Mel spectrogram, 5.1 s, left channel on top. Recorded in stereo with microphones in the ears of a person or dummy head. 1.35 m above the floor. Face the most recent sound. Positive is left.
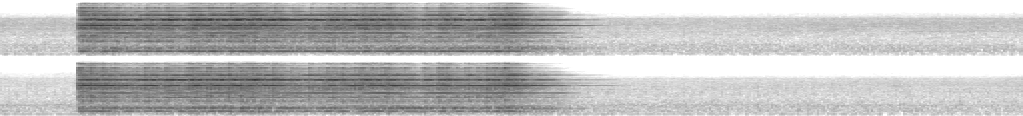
turn(degrees=-15)  # may be behind; listen again after turning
